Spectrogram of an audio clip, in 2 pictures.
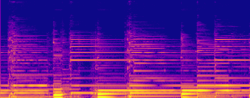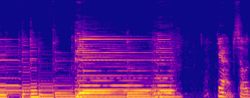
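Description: Cutaway electro-acoustic guitar, plugged straight into a Samson Expedition Express portable speaker with no effects, playing a run of chords that are struck and left to ring. The playing stops about eight and a half seconds in, and a man's voice starts just before the end.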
